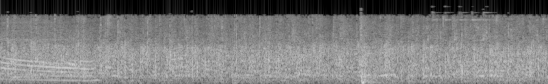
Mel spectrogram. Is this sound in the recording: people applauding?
yes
